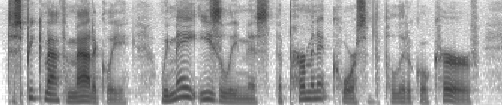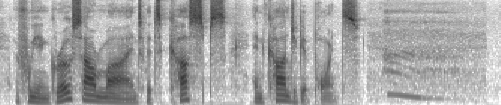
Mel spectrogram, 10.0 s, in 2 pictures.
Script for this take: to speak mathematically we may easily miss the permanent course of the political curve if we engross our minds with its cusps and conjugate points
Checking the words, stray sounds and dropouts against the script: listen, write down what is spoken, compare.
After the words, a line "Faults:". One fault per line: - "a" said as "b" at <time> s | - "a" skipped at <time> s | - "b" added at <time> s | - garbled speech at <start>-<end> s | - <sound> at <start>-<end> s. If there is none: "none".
to speak mathematically we may easily miss the permanent course of the political curve if we engross our minds its cusps and conjugate points
Faults:
- "with" skipped at 6.5 s
- sigh at 8.8-9.8 s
